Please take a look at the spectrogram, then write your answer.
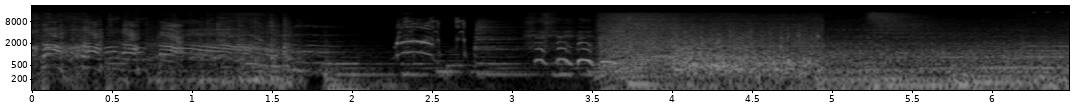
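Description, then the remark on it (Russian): A heavy bus engine rumbles, then a loud, sustained hiss of air brakes takes over, with a brief clatter and some voiced sounds early on. “Думаешь, твоя жалкая машинка сможет остановить мой ниндзя-автобус?”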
